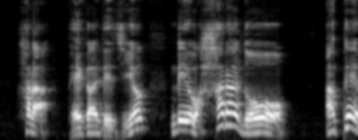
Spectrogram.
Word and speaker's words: 腹: 뜻으로 혼자 있으면 배를 의미할 거고 발음은 그렇죠. 하라. 하라.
